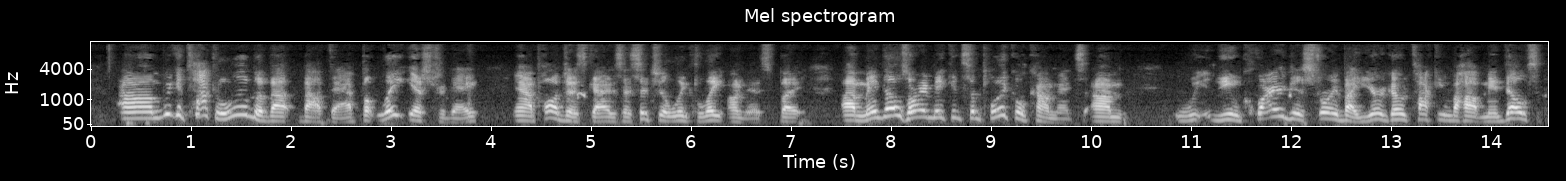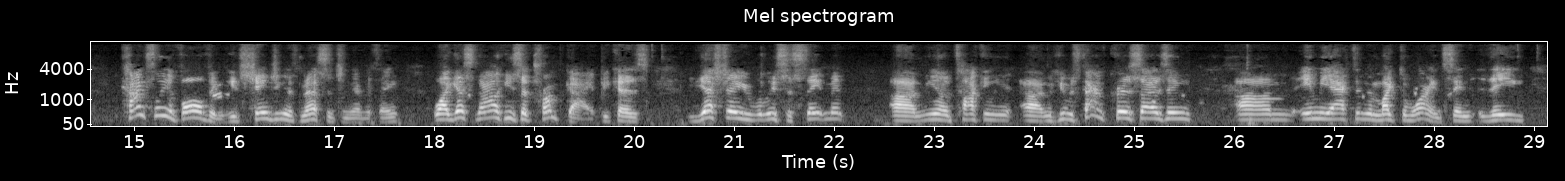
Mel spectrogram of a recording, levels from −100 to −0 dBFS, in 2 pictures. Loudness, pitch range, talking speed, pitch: -20 LUFS, 150-220 Hz, 180 wpm, 180 Hz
